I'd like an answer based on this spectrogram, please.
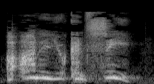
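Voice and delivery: dawning amazement, not yet full voice; stunned realisation. Acted. Husband realises his blind wife can see, stunned.

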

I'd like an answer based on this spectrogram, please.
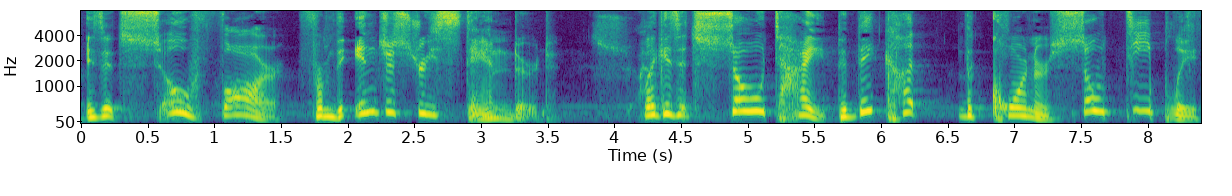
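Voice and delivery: slow, high-pitched rhetorical questioning; drawn-out, emphatic incredulity; incredulous. Real, not acted. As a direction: stretch out each emphatic word in disbelief. Rhetorical questions about airline seats.

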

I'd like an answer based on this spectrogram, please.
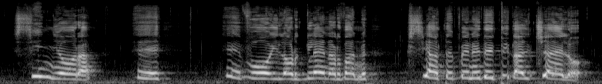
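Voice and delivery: put-on high, halting, heartfelt young voice; grateful girl. A narrator's reading. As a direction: bless them fervently, pitched high. Girl overcome with gratitude.

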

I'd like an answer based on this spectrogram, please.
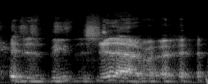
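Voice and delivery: ordinary delivery

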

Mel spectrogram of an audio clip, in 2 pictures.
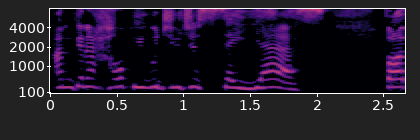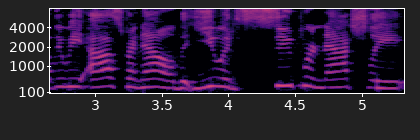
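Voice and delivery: intercessory prayer to the Lord; earnest prayer. Acted. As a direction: pray it out over the room. Leads the prayer.

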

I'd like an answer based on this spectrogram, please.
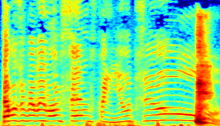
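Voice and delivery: way up high, teasing squeak; mocking high voice. Friend teasing her about a long sentence, high squeaky mock voice. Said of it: "She's like".

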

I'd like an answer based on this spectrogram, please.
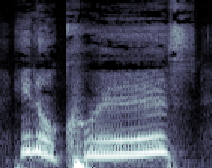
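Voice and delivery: high, eager falsetto impression; mock him pitching a dumb idea in a squeaky voice; Brandon. Coworker pitching a wrestler to his boss, high mocking falsetto. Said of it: "Brandon has a lot of stupid".

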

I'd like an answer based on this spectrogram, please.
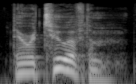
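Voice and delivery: high, loud urgent report; shaken. A narrator's reading. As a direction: blurt it out, still startled. Boy speaks after the shock.

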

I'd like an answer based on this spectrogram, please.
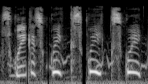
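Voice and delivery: high squeaky squeaks; squeaky noise. Pretend.

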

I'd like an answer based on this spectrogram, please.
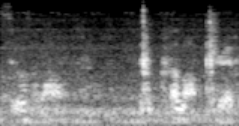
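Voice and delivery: breathy, tired trailing off; tired sigh. Real, not acted. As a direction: let it fade out wearily. Weary trailing off.

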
